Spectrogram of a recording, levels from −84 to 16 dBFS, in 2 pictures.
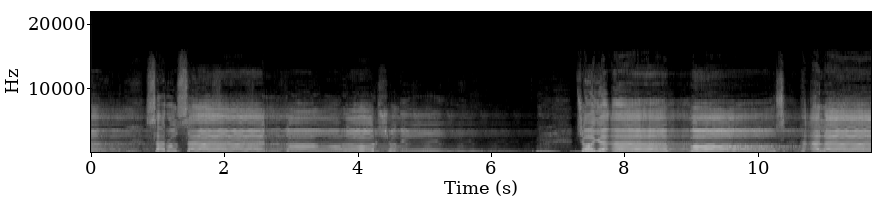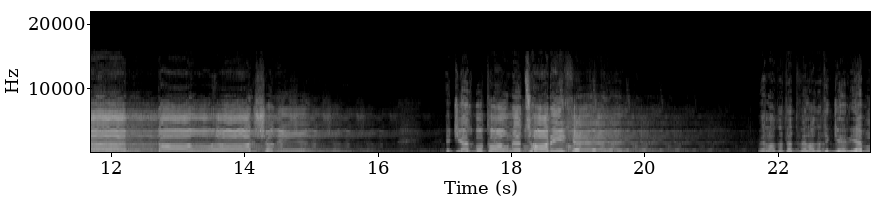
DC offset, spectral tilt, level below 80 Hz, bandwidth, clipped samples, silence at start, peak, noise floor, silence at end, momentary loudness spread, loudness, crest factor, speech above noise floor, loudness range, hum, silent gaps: under 0.1%; -1.5 dB/octave; -72 dBFS; 16 kHz; under 0.1%; 0 s; -4 dBFS; -65 dBFS; 0 s; 18 LU; -22 LUFS; 22 dB; 43 dB; 14 LU; none; none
